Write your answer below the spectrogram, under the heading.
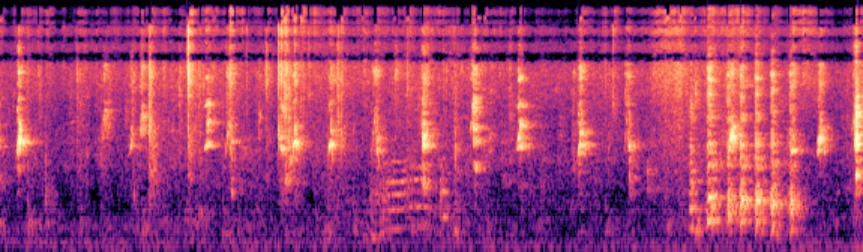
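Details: Helmeted guineafowl (Numida meleagris), separated after fighting newly bought guineafowl, give harsh, grating calls in irregular bursts, building to a rapid chattering flurry near the end, with scattered fowl clucks and rustling.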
